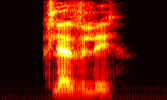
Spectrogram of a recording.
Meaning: sheeppox
- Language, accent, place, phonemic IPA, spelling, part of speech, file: French, France, Lyon, /kla.vle/, clavelée, noun, LL-Q150 (fra)-clavelée.wav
